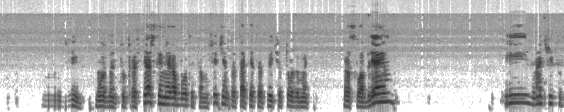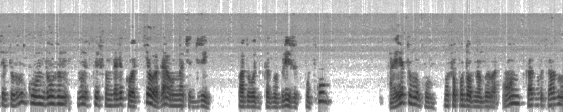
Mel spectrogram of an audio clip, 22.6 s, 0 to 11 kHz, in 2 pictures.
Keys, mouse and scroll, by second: 1.3 g, 3.9 middle click, 4.5 g, 6.4-7.4 middle drag, 7.4-7.8 scroll down 1, 8.0-8.5 scroll up 1, 8.5 middle click, 9.9 scroll up 1, 10.1 middle click, 11.8 click, 13.3 shift+click, 15.0 g, 17.9-19.0 middle drag, 19.8 click, 21.0 g, 22.4-22.5 middle drag.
